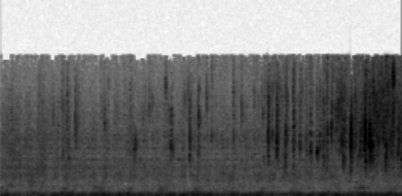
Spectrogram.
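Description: Wet cloth squeezes through a wringer's rollers.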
